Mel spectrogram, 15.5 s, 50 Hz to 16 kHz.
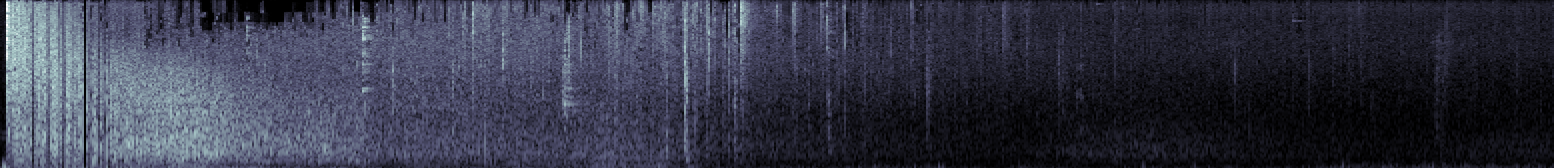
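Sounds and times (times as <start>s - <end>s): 
very loud explosion: 0.0s - 6.1s.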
